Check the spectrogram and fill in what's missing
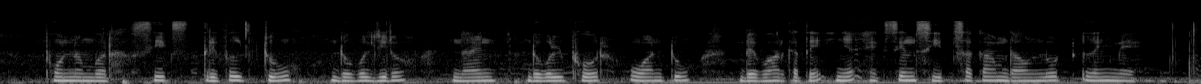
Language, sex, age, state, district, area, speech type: Santali, male, 18-30, West Bengal, Uttar Dinajpur, rural, read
